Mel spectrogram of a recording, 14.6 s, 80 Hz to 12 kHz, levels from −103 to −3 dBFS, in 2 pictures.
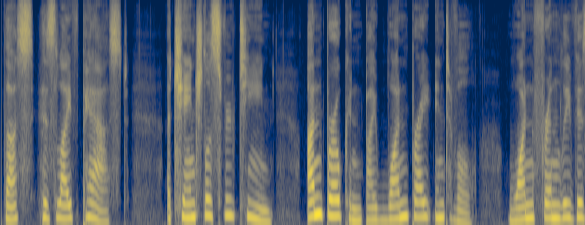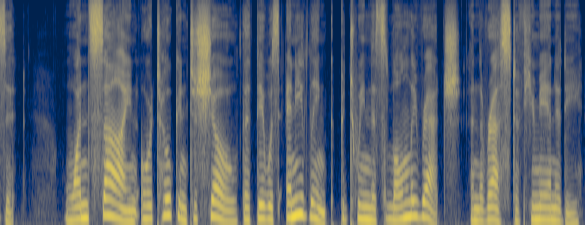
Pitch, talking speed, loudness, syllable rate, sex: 190 Hz, 140 wpm, -20 LUFS, 4.7 syllables/s, female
